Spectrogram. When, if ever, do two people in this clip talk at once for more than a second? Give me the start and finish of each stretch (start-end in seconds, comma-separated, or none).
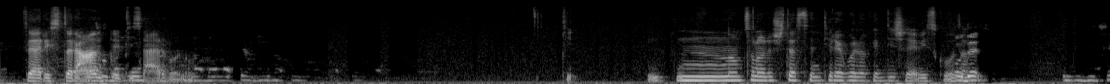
0.7-2.1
